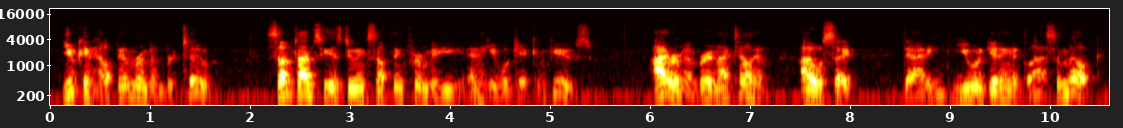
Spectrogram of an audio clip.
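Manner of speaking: put-on gentle, lively storybook read for kids; reading to children. A narrator's reading. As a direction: read it like a bedtime picture book. Reads children's book aloud.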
